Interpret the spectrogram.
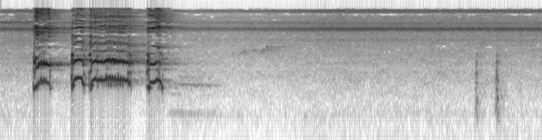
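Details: Wild red junglefowl lured with a decoy, crowing: three loud harsh bursts in quick succession lasting about a second and a half, then near silence with two faint clicks and constant insect-like high hiss.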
